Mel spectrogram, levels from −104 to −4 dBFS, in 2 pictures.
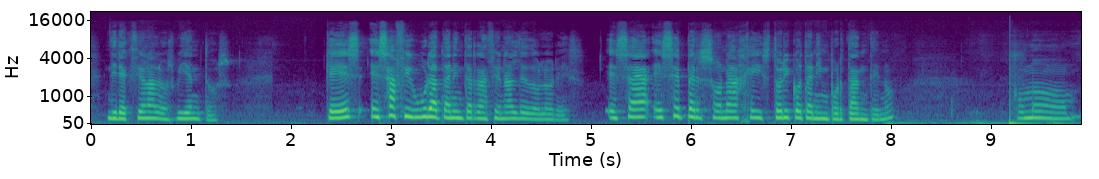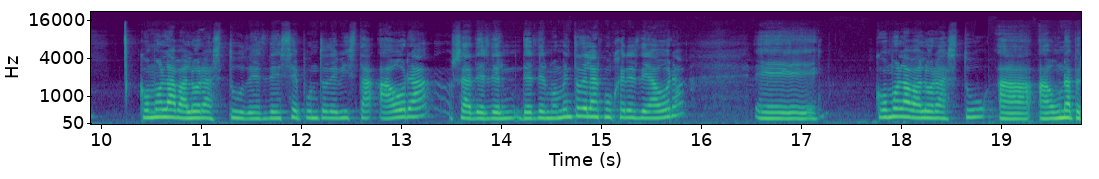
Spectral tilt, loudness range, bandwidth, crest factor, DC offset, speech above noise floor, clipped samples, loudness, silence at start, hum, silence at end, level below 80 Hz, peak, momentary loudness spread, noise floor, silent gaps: -5 dB/octave; 3 LU; 14 kHz; 18 dB; under 0.1%; 30 dB; under 0.1%; -34 LUFS; 0.15 s; none; 0 s; -56 dBFS; -16 dBFS; 13 LU; -63 dBFS; none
